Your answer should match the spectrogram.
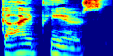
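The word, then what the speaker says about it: Guy Pearce: name is Gaia Pierce everything I tell you pronounce it guy Pierce guy Pierce or excuse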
